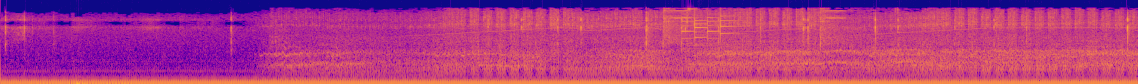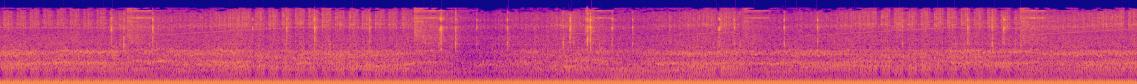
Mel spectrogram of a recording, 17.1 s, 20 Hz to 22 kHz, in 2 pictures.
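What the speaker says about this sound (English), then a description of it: "This one has a decent amount of power and it just holds its drift for the most part." A car drifting in the GTA 5 video game on low-grip tires, a steady droning engine held at high revs for the whole stretch, with a faint tire hiss and no clear talk.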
